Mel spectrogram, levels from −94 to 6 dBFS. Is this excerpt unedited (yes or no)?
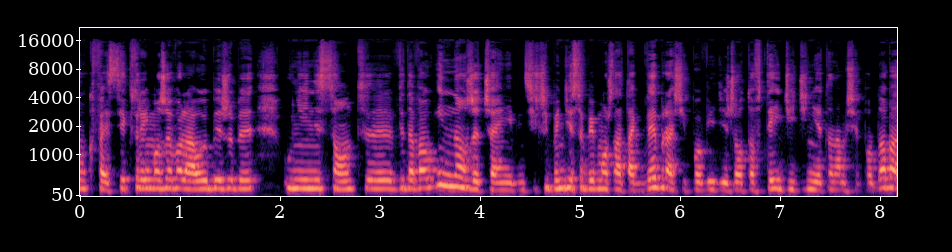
yes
